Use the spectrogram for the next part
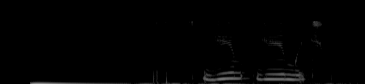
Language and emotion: Russian, sad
